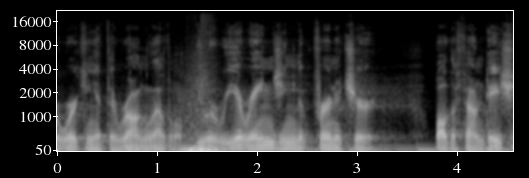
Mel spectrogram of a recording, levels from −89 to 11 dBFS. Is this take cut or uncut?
cut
